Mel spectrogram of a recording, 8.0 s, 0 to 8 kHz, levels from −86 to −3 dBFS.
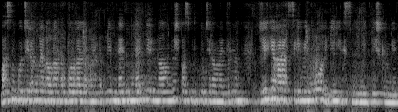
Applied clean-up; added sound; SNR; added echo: neural separator model SepFormer DNS4.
